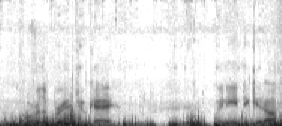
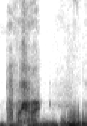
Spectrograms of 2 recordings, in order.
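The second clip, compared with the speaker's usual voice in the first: higher, louder call to a dog; 8 semitones higher, 5 dB louder than usual. Real, not acted. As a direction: call the dog over eagerly. Calling the dog to run.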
